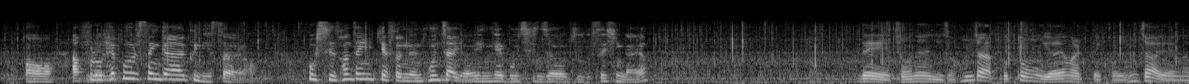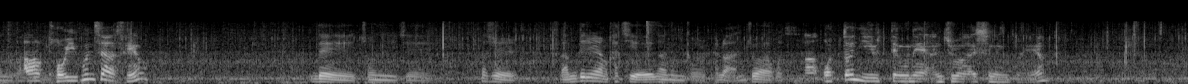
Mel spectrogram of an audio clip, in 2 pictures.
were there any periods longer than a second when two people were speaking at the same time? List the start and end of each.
none

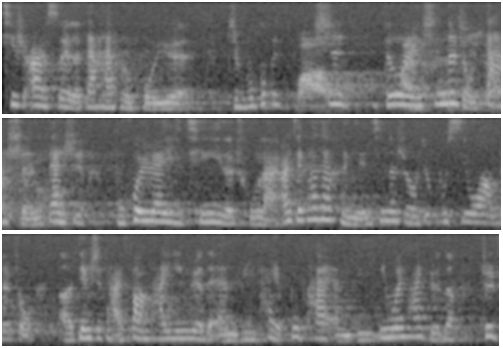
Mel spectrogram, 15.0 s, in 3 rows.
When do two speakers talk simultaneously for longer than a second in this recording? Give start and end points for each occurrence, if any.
4.0-5.7

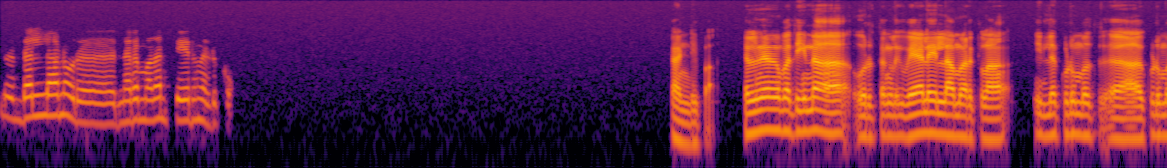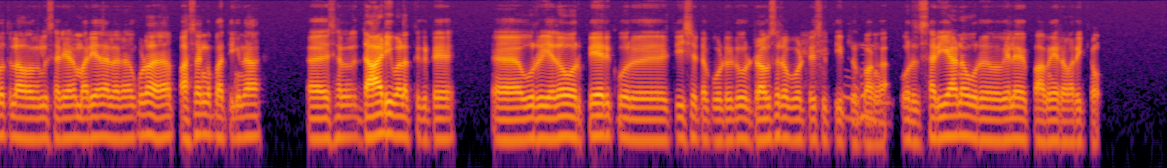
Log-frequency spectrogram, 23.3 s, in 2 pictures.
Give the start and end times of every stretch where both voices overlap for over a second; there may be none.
none

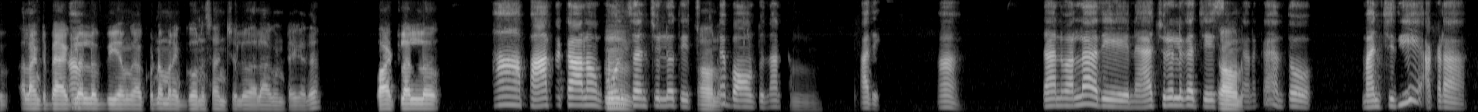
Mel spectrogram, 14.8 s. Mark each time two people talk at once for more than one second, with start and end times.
none

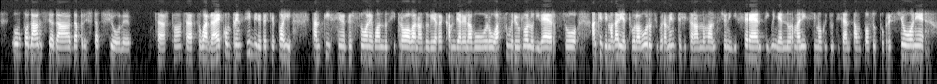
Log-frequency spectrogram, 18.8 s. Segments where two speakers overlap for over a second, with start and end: none

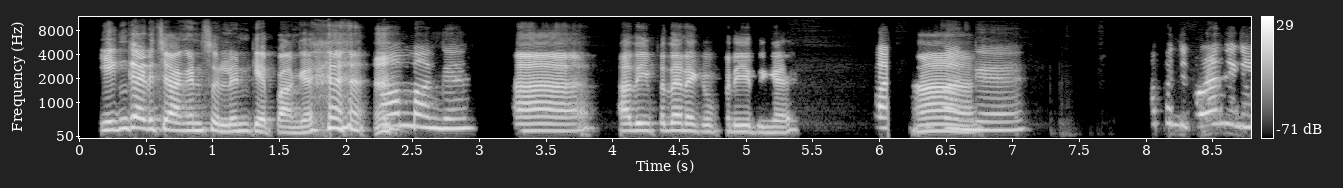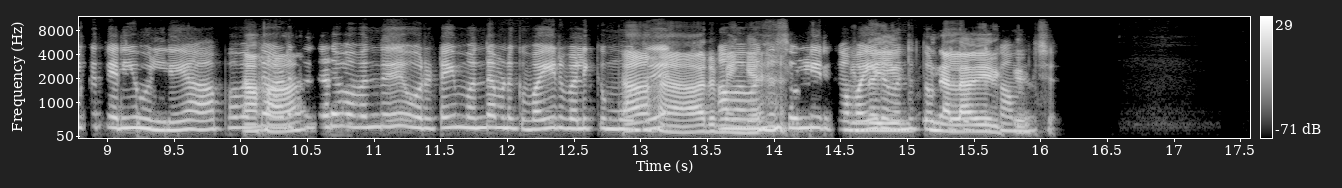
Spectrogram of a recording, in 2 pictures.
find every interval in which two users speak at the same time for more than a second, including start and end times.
14.6-15.9

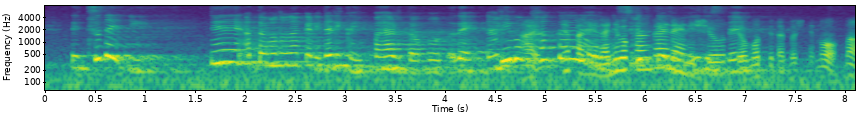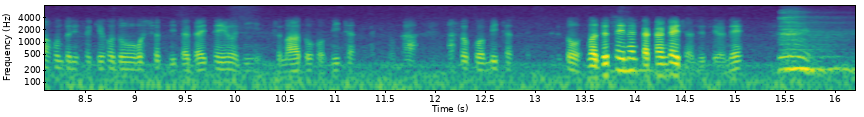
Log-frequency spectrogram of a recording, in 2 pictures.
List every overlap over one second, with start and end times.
4.8-7.0

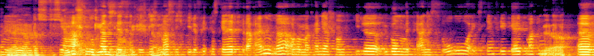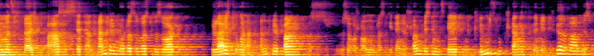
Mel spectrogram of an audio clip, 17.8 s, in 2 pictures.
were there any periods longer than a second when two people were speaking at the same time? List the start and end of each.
0.9-2.5

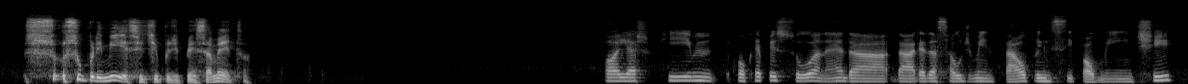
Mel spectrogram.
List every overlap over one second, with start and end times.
none

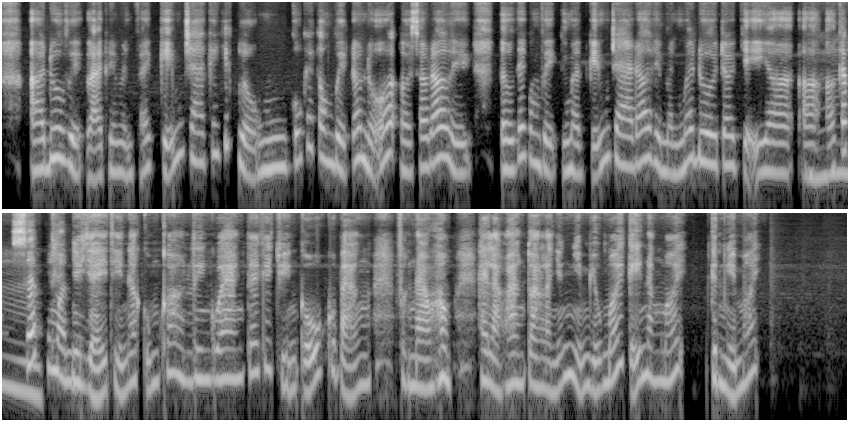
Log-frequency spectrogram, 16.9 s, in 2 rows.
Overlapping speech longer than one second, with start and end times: 8.0-9.2

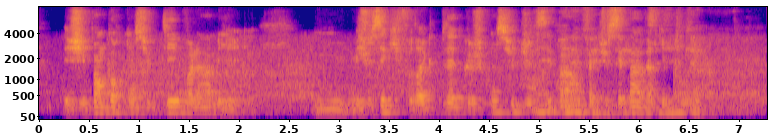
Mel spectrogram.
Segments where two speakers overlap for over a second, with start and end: 4.8-6.6

